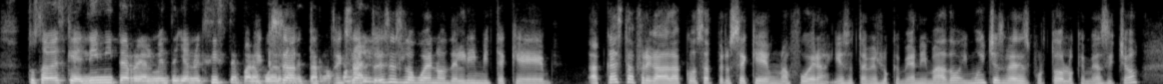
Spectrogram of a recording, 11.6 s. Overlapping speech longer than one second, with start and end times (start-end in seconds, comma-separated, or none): 2.5-3.8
